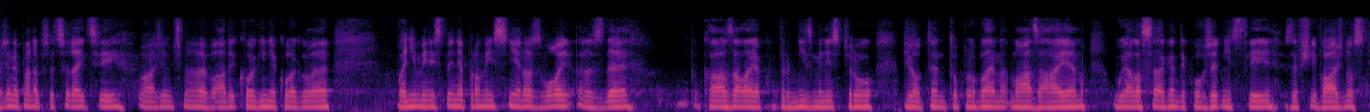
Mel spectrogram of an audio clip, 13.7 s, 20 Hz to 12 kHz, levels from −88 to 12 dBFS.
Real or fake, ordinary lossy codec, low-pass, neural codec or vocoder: fake; AAC, 64 kbps; 7.2 kHz; codec, 16 kHz, 1.1 kbps, Voila-Tokenizer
